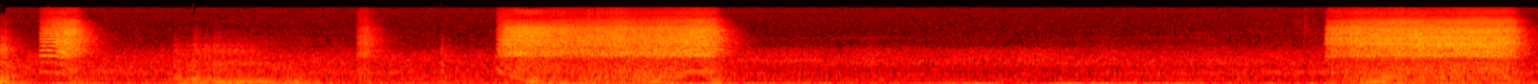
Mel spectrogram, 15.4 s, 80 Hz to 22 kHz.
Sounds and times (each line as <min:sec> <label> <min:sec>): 0:00.0 creaky lullaby 0:07.4
0:00.0 traffic noise 0:15.3
0:00.0 wind 0:15.3
0:13.2 creaky lullaby 0:15.3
